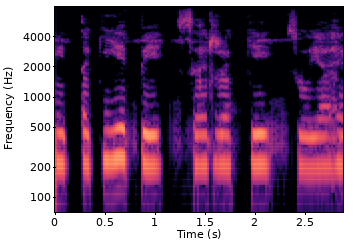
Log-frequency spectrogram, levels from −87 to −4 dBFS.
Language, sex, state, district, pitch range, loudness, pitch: Hindi, female, Bihar, Lakhisarai, 210-215 Hz, -32 LUFS, 210 Hz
